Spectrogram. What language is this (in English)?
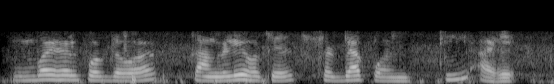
Marathi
